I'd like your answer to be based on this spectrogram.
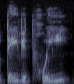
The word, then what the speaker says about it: Puig: So David Puy, which is spelled P-U-I-G. He's Spanish, so that's kind of how they say it.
